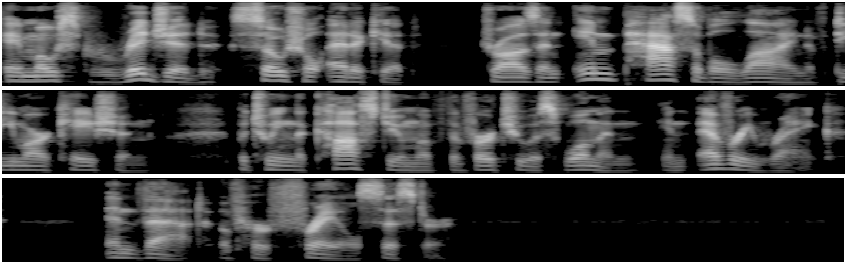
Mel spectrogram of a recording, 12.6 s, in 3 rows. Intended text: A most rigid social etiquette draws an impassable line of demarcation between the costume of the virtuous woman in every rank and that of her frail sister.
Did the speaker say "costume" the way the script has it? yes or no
yes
